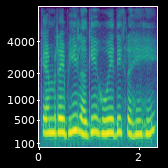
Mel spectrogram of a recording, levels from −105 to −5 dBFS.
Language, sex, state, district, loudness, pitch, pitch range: Hindi, female, Madhya Pradesh, Bhopal, -12 LUFS, 270 Hz, 255-275 Hz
